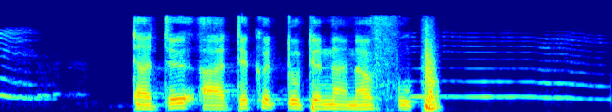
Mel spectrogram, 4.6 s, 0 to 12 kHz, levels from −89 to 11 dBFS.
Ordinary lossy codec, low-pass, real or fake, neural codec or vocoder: AAC, 48 kbps; 7.2 kHz; fake; codec, 16 kHz, 2 kbps, X-Codec, HuBERT features, trained on general audio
